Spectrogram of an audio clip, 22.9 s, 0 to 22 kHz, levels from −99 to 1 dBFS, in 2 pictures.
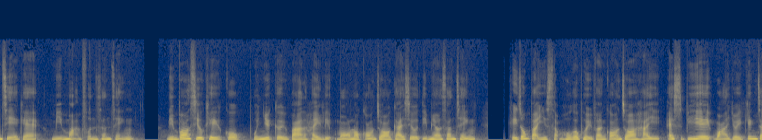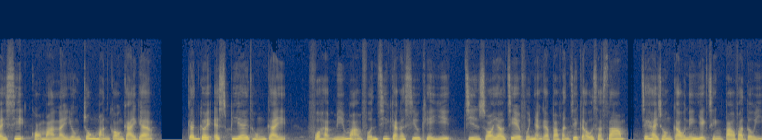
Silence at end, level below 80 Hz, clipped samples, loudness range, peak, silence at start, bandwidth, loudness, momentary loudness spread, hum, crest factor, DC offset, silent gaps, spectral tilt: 0 s; -72 dBFS; under 0.1%; 2 LU; -4 dBFS; 0 s; 14 kHz; -23 LUFS; 7 LU; none; 18 dB; 0.3%; none; -6 dB/octave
